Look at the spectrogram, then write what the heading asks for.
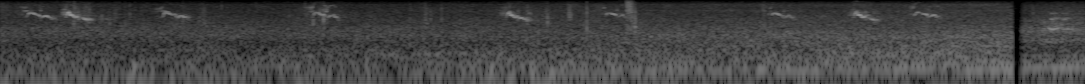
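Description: Small birds chirping: about a dozen short, quickly falling chirps, some in quick pairs, over a steady low background hum.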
